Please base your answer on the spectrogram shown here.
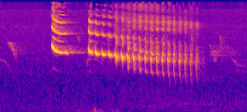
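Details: A woodland kingfisher in the bushveld of Kruger National Park gives its loud bubbling summer call: one sharp high note, then a trill of about a dozen notes that falls in pitch and fades.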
